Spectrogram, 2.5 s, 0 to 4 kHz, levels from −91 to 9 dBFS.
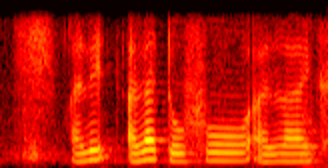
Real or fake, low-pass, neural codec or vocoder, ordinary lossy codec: real; 3.6 kHz; none; none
